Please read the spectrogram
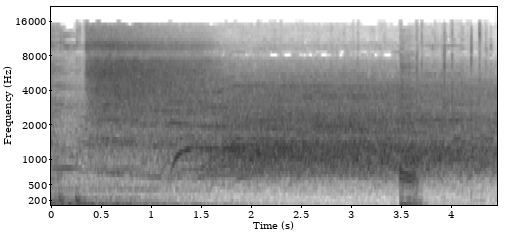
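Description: Bass-heavy pop music cuts off about half a second in. Applause and cheering with a whoop follow.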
